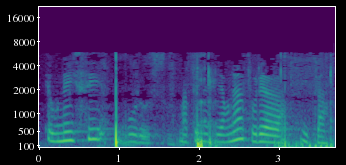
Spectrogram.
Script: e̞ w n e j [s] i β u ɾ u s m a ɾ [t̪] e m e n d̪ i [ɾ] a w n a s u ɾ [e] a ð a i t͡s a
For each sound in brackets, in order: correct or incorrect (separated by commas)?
correct, correct, incorrect, correct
